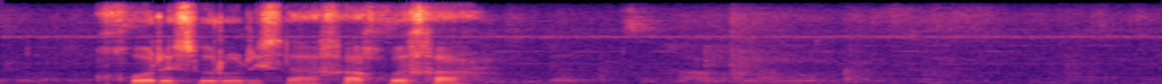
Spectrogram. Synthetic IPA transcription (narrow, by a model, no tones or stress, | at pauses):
χʊ̰rɪsʊɾʊrisaχaχwɛχa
